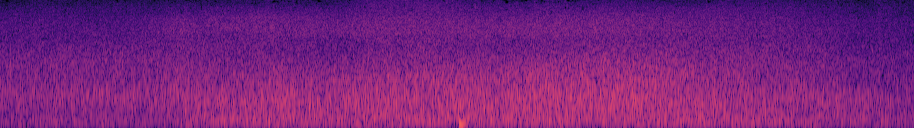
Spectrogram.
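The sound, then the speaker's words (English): Steady roar of ocean surf washing onto a beach at Durban, a broad hiss that swells gently and eases back over several seconds, fairly loud, with no voices. “And you know you're in Durban when you see the sea.”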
